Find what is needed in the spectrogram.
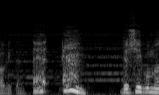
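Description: A man's voice in dubbed dialogue: a short utterance, then a falling vocal exclamation about a second in, over a quiet, sustained background music score.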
